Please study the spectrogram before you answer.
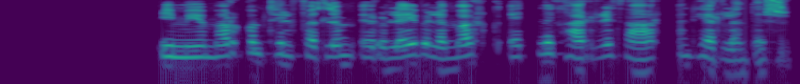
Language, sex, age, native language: Icelandic, female, 40-49, Icelandic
